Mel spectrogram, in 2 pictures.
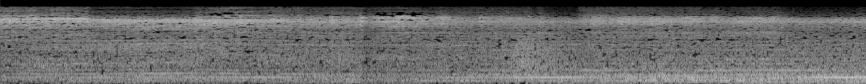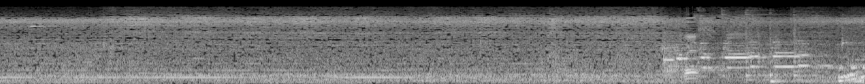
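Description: Steady workshop noise with an electric power tool running at a steady pitch on and off. Music comes in near the end.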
